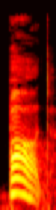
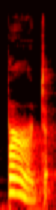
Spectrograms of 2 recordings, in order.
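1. 发音时不带r音。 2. 发音时带卷舌音r。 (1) "同样它们的英式发音" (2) "我都是使用的美式发音"

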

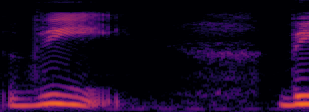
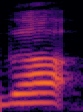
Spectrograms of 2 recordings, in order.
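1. 这个词听起来像 'thee'，元音很长。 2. 这个词听起来像 'thuh'，元音很短。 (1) "需要读成the idea" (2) "不能读成the"

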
